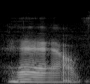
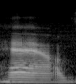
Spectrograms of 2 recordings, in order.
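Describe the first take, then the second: Both takes have the same delivery.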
